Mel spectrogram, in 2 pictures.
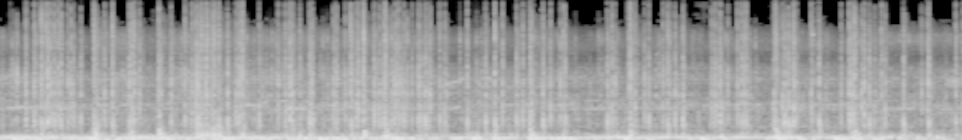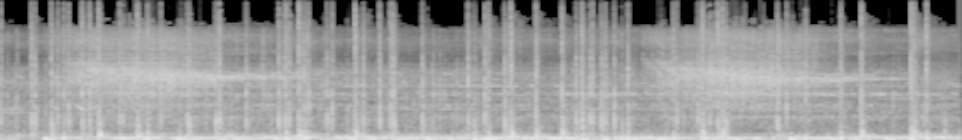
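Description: Fireworks display: a rapid, continuous barrage of shell bursts and bangs over a low rumble, with two stretches of crackling hiss, about ten seconds in and again near the end.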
